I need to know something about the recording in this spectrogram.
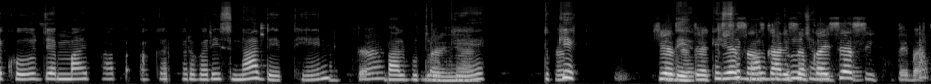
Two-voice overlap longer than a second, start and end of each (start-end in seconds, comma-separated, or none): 6.8-8.6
